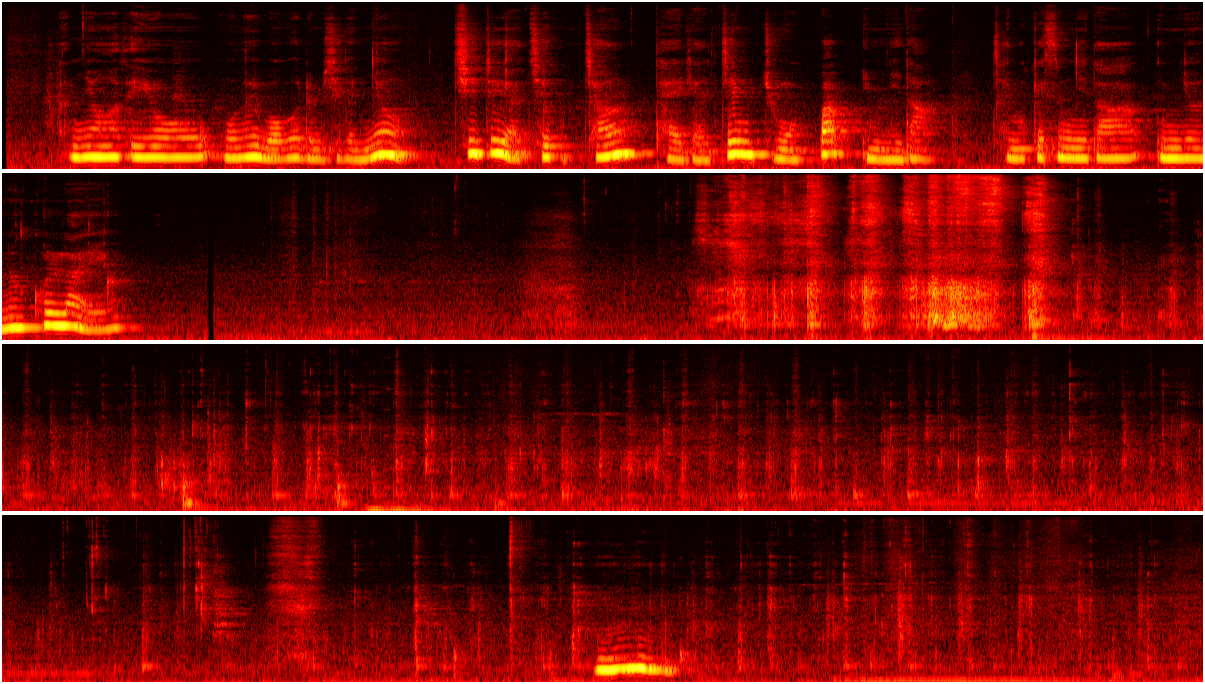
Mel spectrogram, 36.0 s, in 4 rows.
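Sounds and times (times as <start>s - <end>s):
chewing with mouth clicks: 13.4s - 36.0s.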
